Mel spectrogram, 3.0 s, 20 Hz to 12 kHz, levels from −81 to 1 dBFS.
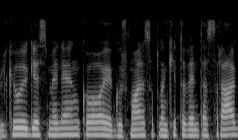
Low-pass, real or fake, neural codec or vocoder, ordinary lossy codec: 7.2 kHz; real; none; MP3, 64 kbps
